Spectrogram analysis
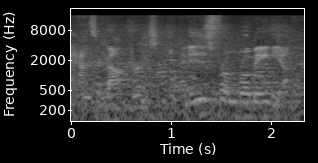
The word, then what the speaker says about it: Hatzegopteryx: It's got that silent P in there. E-R-Y-X. E-R-Y-X. Yeah, that's right. Hatzegopteryx.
